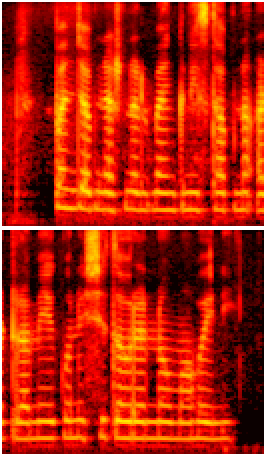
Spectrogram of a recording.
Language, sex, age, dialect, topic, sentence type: Marathi, female, 18-24, Northern Konkan, banking, statement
